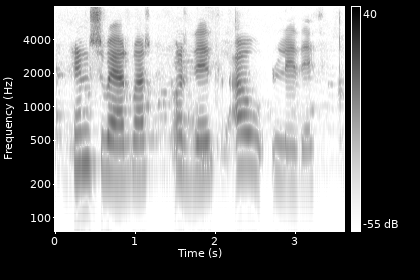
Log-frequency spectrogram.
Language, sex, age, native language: Icelandic, female, 10, Icelandic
